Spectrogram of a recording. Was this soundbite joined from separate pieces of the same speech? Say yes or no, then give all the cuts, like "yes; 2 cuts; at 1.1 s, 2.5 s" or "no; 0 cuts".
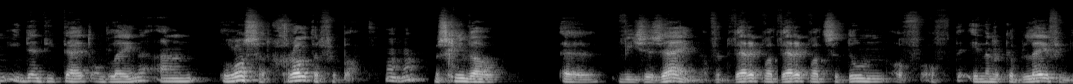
yes; 3 cuts; at 4.3 s, 6.1 s, 7.8 s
